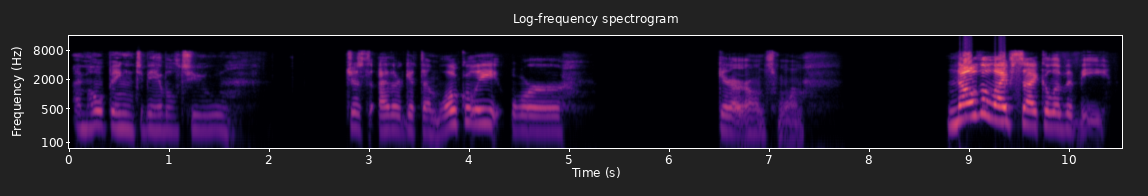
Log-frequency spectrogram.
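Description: A middle-aged homesteading vlogger, filmed by webcam in her small wood-panel-ceilinged kitchen, reads an article aloud with casual asides, stumbling over and repeating the harder words. Her fairly low, slightly bright voice is animated yet measured, with vocal fry and frequent pauses. There's no echo, but the audio is dull.

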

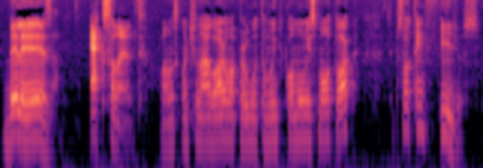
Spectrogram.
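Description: In a mid-range, slightly mellow voice with the highs cut off, a man with a Brazilian Portuguese accent leads a beginners' English lesson. He patiently drills phrases and delivers each model sentence slowly.

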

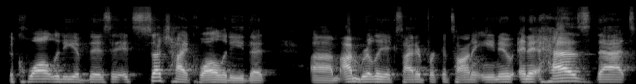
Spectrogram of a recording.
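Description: A young American man hosting a show, giving casual, enthusiastic and slangy market commentary. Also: medium pitch. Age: young adult. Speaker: crypto show host. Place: small indoor room, streaming setup.

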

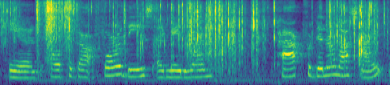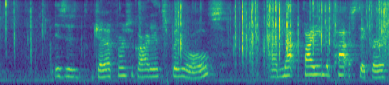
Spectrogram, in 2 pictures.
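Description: Sounding stuffed-up and congested, a thirty-something woman rambles casually with lots of ums as she shows off items from her haul at a table at home. This vlogger has a mid-range voice, and background noise is audible.

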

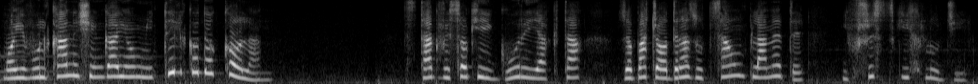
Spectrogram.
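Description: A woman's voice: very high-pitched, unhurried, a bit bright. A woman playing a lonely, curious, innocent little boy prince in a radio play. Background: faint music.

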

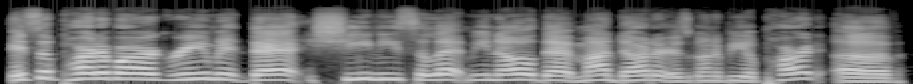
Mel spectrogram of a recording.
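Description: This young adult man talks fast in an extremely high, fairly bright voice, delivering sassy, slang-heavy, emphatic celebrity gossip in a conversational style. His tone is smooth and the recording dry, made close to a boom-arm podcast microphone in a small home room.

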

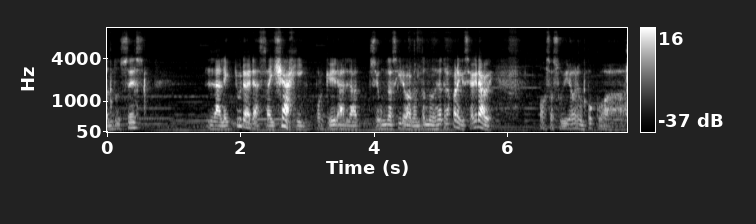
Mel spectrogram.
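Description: A man's voice: medium pitch, vocal fry, sharp tone. A man with a Rioplatense Spanish accent giving casual, digressive gameplay commentary full of fillers. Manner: rambling, digressive storytelling with frequent fillers. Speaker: let's play host. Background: video game music.

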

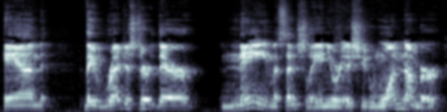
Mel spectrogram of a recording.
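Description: In his fifties, this American man is a vlog host and commercial drone pilot who explains things casually, walking viewers through the details at a measured pace. His pitch is average and his tone fairly bright. He's recording in an indoor workshop or studio room, where the roomy space adds clear echo.

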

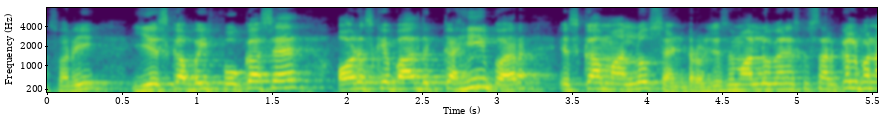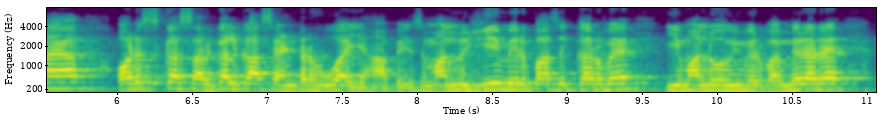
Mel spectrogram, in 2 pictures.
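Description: A man's voice: sits high, highs cut off. A man teaching a physics lesson in a lecture style, repeating key terms and checking that students follow. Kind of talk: classroom lecture.

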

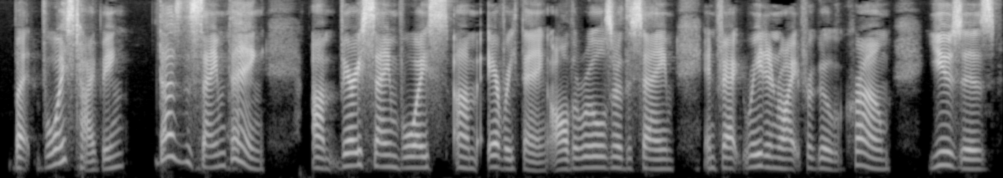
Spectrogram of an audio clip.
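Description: Low, bright-voiced woman demonstrating software. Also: clean tone, no room sound. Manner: chatty, explains step by step with many fillers. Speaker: assistive technology presenter.

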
